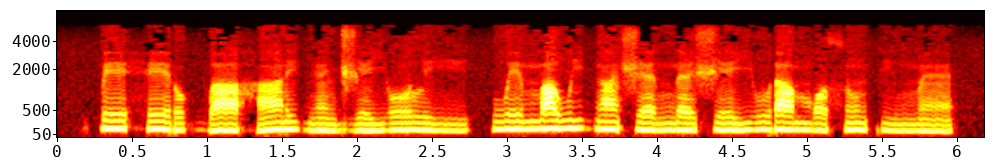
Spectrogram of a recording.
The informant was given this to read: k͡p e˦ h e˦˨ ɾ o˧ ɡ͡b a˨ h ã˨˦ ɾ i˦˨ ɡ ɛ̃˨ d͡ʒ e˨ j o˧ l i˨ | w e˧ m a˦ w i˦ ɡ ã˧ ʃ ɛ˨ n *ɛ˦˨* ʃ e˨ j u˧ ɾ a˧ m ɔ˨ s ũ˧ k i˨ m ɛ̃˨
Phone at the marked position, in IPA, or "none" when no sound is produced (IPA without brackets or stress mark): ɛ˨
